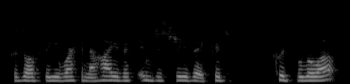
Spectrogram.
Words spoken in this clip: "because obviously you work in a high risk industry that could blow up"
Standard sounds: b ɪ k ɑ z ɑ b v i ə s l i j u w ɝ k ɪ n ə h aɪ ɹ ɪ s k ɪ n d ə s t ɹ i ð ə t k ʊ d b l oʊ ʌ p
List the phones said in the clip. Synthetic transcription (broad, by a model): k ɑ z ɑ b v i ə s l i j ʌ w ɝ k ɪ n ə h aɪ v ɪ s ɪ n d ə s t ɹ i ð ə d k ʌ d b l oʊ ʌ p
